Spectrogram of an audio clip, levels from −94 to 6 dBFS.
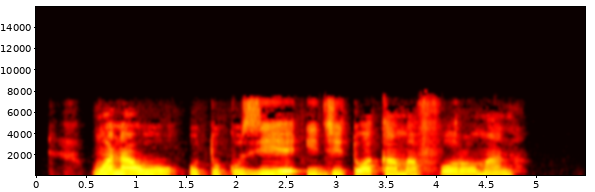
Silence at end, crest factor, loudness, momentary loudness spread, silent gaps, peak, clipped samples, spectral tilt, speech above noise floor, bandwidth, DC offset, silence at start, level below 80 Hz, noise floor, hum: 0.7 s; 18 dB; -20 LUFS; 12 LU; none; -4 dBFS; under 0.1%; -3.5 dB/octave; 64 dB; 7.8 kHz; under 0.1%; 0.55 s; -66 dBFS; -84 dBFS; none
